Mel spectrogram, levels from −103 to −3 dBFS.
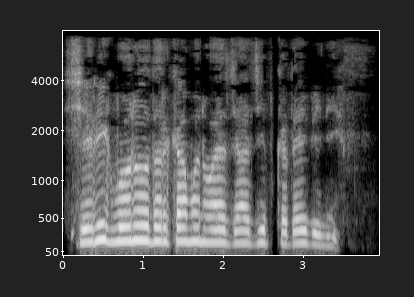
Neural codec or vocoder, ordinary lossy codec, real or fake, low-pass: none; AAC, 32 kbps; real; 7.2 kHz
